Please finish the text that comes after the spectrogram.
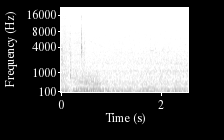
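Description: A truck engine idles and drives in the Farming Simulator 22 video game, heard as a quiet, steady, low rumble that stays even throughout with no speech.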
